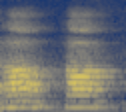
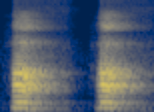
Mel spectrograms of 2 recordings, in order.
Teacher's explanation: क्या कहते हैं उरस्व, उरस्व उर माने होता है हृदय, और इसीलिए उर से बोला जाता है, वायु निकली और केवल कंठ में टच होती कहीं नहीं होती, तो ऐसा लगता है हम हृदय से बोल रहे हैं हा हा, तो इसलिए उरस्व व्यंजन भी कहते हैं, ठीक है।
